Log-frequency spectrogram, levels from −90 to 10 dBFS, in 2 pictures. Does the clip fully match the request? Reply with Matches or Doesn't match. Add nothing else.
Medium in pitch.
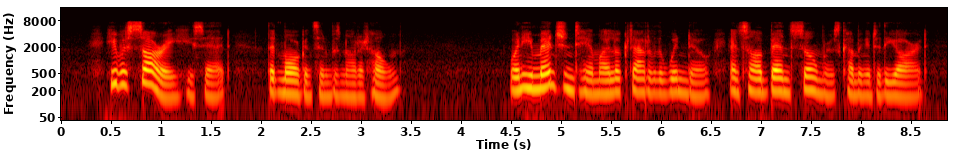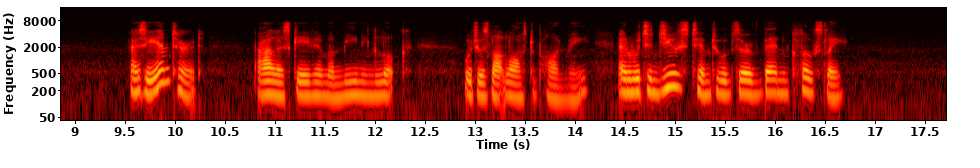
Matches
